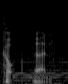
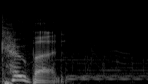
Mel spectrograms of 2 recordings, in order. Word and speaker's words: Cockburn: ] bur right but it's not pronounced cockburn no it's pronounced Coburn there's some news for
